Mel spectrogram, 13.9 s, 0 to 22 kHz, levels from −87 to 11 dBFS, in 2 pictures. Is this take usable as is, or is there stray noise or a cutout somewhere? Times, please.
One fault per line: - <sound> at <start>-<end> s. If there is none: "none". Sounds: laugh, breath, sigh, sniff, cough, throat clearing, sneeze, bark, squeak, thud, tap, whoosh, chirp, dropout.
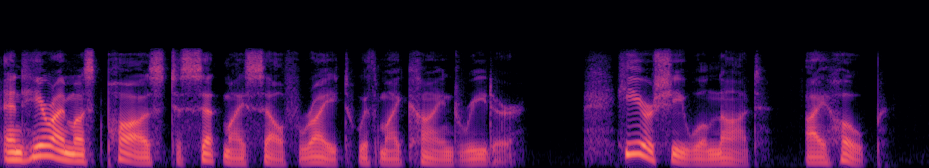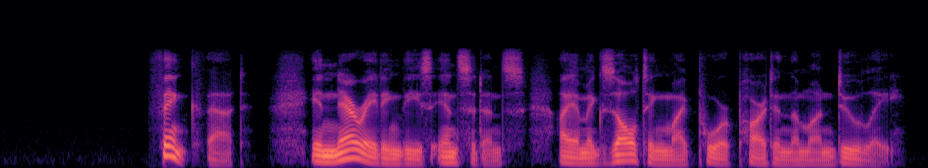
none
